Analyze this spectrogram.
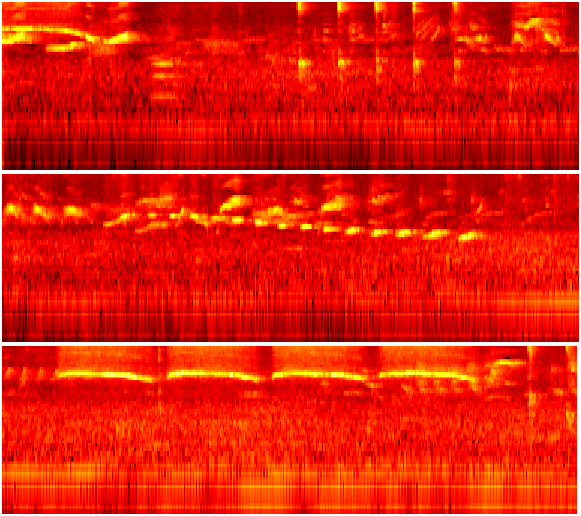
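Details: Chinese hwamei kept in a cage: bright whistled phrases, then a quick falling cascade of short notes, ending in four loud arched whistles in a row, each rising and falling, with broadband rustling behind them.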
